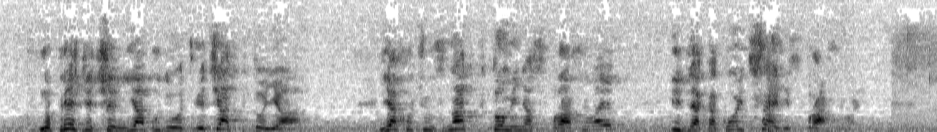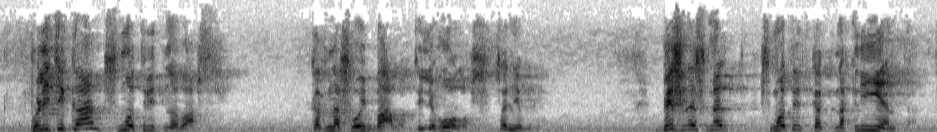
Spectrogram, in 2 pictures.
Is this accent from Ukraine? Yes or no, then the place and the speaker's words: yes; Kharkiv, Kharkiv Oblast, Ukraine; мы родом с Харькова, люди были рабочие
